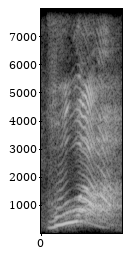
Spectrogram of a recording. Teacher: ہوا میں ہا پر پیش ہے، واو پر زبر ہے اور واو ہونٹوں کی گولائی سے ادا ہوتا ہے. حرکات ہیں، ہا پر پیش کی حرکت ہے اور واو پر زبر کی حرکت ہے.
